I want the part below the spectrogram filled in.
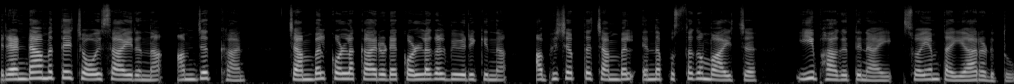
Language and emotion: Malayalam, neutral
